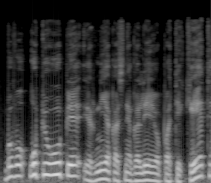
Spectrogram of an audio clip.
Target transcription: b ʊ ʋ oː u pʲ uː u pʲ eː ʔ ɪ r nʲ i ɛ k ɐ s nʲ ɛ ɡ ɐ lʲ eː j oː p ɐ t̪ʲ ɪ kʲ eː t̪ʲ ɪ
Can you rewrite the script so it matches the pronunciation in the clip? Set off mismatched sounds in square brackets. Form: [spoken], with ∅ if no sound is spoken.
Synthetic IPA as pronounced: b ʊ ʋ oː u pʲ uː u pʲ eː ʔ ɪ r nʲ i ɛ k ɐ s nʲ ɛ ɡ ɐ lʲ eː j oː p ɐ t̪ʲ ɪ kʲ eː t̪ʲ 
